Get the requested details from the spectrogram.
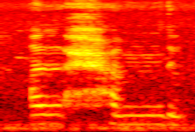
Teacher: وقف کی صورت میں یہاں ساکن ہو گیا دال تو کلکلا ہو رہا ہے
